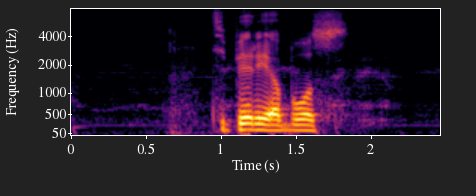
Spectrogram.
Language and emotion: Russian, neutral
